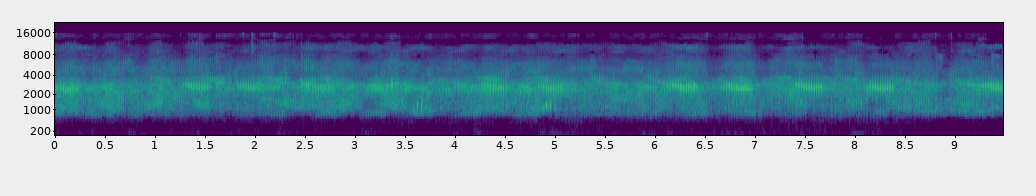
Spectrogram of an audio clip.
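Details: Night chorus of several frog species in lotus paddies of rural Echizen, Fukui, Japan, June 2021: steady dense croaking, with rhythmic short chirping notes repeated roughly twice a second over the din.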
